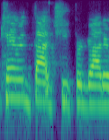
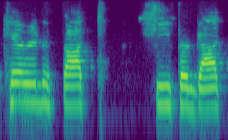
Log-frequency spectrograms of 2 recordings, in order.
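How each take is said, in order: First: Final stops are held and flow into the next word. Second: Each final stop consonant is audibly released. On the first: The speaker calls it right. "we're stopping here before the next consonant and just kind of flowing into the next one" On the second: The speaker calls it wrong. "You're releasing each one"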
